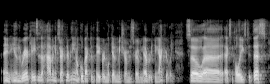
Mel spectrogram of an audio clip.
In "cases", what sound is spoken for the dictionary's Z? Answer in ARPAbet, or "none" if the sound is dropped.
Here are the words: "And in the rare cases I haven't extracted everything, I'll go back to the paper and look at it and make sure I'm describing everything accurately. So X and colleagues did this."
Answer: Z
